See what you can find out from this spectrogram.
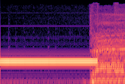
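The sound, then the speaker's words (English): A loud, steady, high-pitched electronic beep holds one unwavering tone for just over a second, then cuts off abruptly as a fuller, louder-textured sound takes over. “that beep is loud”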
